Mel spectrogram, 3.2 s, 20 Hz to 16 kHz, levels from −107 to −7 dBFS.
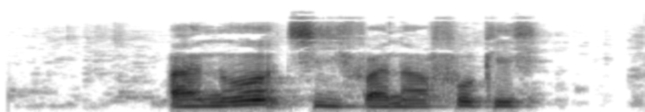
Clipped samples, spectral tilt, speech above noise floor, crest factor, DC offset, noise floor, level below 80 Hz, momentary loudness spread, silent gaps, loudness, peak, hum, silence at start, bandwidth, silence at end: under 0.1%; -3 dB/octave; 47 dB; 20 dB; under 0.1%; -71 dBFS; -78 dBFS; 11 LU; none; -26 LUFS; -8 dBFS; none; 0.85 s; 9.2 kHz; 0.55 s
